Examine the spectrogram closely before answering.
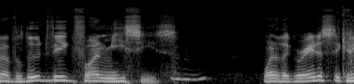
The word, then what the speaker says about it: Mises: Ludwig von V-O-N Mises. Oh, I thought it started with an F. I'm already wrong. M-I-S-E-S. Von Mises. Von Mises.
